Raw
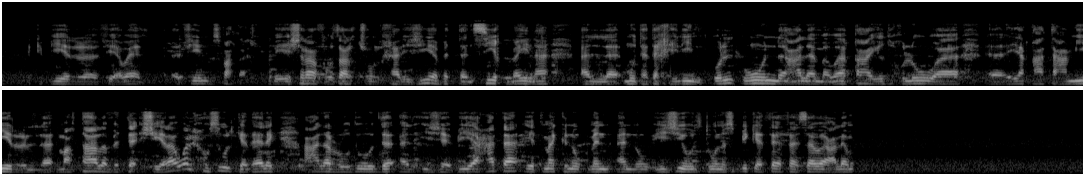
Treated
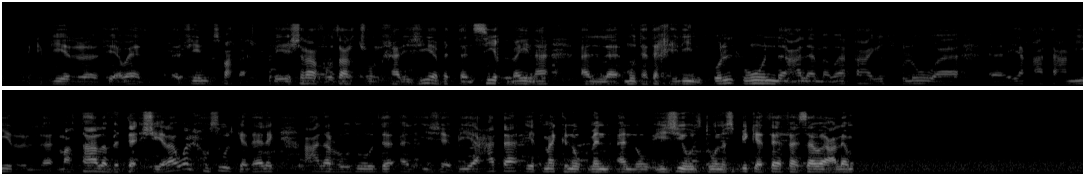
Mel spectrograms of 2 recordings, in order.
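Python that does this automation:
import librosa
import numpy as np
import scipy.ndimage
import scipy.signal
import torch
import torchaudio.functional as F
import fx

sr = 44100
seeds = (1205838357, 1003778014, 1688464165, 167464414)

y = fx.gain(x, sr, db=fx.line((7.61, -11.0), (8.3, -19.0), (11.04, -19.0), (11.95, -7.0), (12.73, -13.0), (15.85, -13.0), (16.51, -6.0)))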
